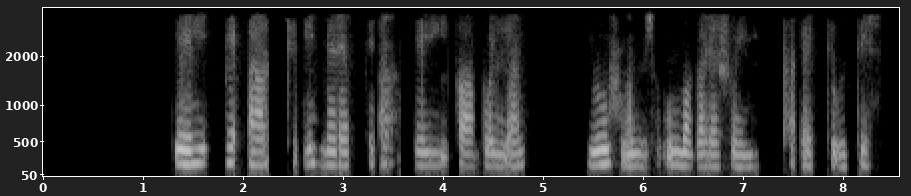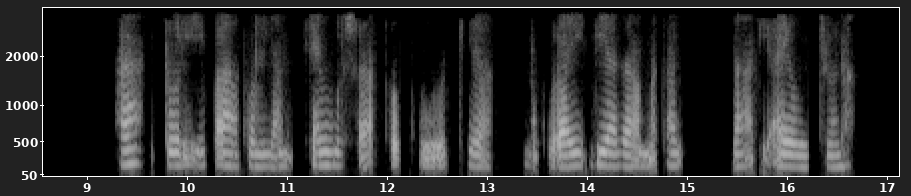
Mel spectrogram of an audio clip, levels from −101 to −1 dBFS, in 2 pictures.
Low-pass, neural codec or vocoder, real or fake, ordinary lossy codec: 3.6 kHz; codec, 16 kHz in and 24 kHz out, 0.6 kbps, FireRedTTS-2 codec; fake; MP3, 32 kbps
